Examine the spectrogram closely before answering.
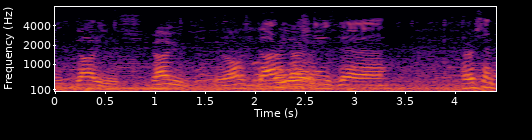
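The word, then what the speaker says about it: Dariush: You know, Darush is the Persian pronunciation for Darius.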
